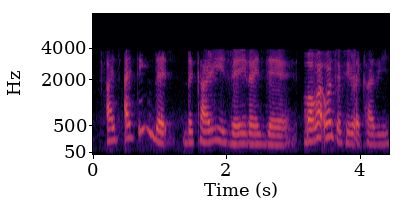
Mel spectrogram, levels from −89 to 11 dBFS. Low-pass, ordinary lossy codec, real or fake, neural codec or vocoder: 7.2 kHz; AAC, 16 kbps; fake; vocoder, 22.05 kHz, 80 mel bands, HiFi-GAN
